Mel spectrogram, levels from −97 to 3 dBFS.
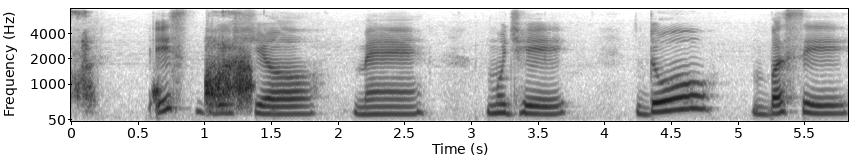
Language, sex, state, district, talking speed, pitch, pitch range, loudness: Hindi, female, Himachal Pradesh, Shimla, 70 wpm, 215 Hz, 200-240 Hz, -17 LUFS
